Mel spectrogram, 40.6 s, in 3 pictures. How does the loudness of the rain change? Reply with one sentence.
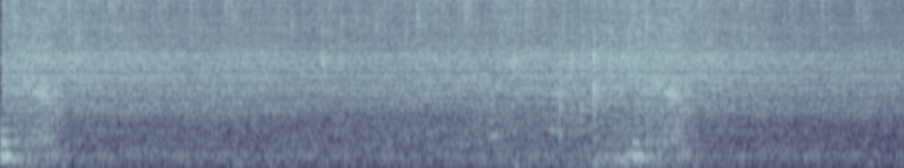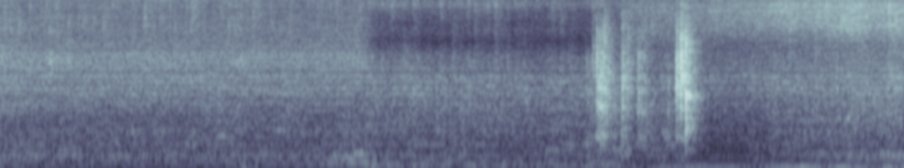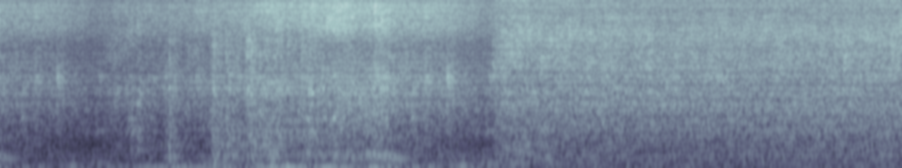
The volume of the rain goes down, then up.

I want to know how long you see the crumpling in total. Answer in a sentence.
You can hear the crumpling for 5 seconds altogether.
